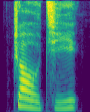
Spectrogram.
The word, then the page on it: 召集: zhào jí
